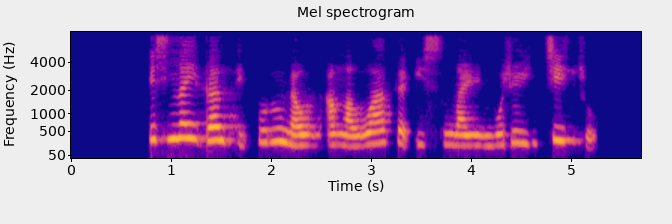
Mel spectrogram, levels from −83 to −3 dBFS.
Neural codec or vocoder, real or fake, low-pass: codec, 16 kHz, 0.5 kbps, FunCodec, trained on Chinese and English, 25 frames a second; fake; 7.2 kHz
